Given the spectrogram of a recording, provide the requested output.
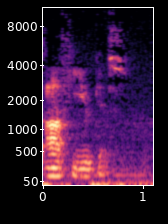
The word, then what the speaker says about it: Ophiuchus: I found a video that apparently the pronunciation is Ophiuchus.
